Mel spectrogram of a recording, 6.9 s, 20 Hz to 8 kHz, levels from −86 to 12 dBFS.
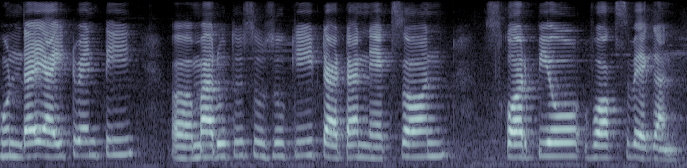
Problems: none marked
